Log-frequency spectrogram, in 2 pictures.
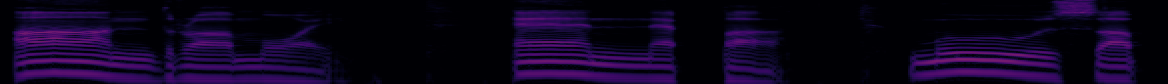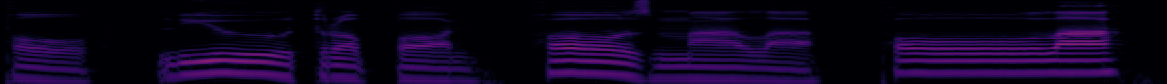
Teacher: It's called dactylic hexameter because I just recited 1, 2, 3, 4, 5, 6. This example of a line happens to be a dactyl followed by a dactyl followed by a dactyl followed by a dactyl followed by a dactyl, and every line of dactylic hexameter ends with a spondy.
